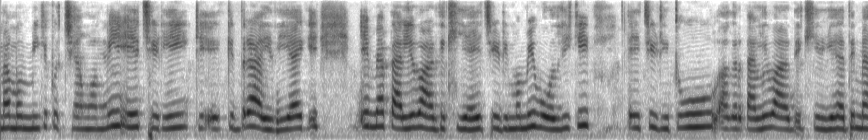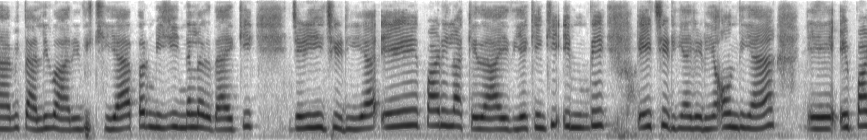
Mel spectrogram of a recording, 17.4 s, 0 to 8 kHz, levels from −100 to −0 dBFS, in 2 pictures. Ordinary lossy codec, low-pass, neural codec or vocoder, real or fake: none; none; codec, 16 kHz, 2 kbps, FunCodec, trained on LibriTTS, 25 frames a second; fake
